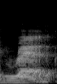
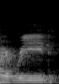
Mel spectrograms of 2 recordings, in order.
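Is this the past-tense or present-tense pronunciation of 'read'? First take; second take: past-tense; present-tense. First: It uses the past-tense pronunciation. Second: It uses the present-tense pronunciation. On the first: The action happened in the past. "in the past tense is pronounced differently" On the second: The action is happening now. "something that's happening now"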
